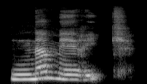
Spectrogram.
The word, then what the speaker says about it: Amérique: En Amérique. En Amérique. The U and the E after Q are silent.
